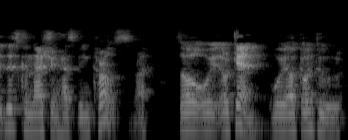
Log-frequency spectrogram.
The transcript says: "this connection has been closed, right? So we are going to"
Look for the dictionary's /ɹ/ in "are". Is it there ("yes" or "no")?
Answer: no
